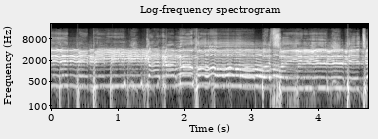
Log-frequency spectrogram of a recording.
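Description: A man singing a naat into a microphone, holding long, wavering notes with heavy vibrato over a quick regular beat.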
